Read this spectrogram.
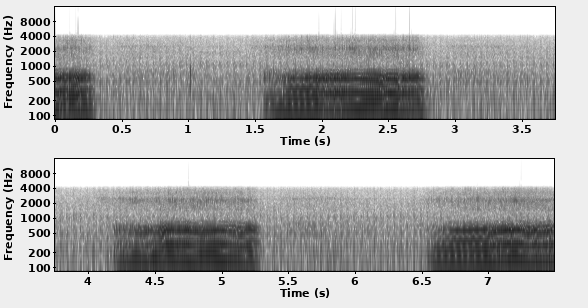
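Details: Person snoring: loud, buzzing, tonal snores on each breath in, about one every three seconds, with quieter breathing between; snoring.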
